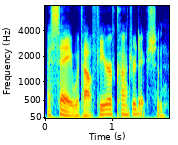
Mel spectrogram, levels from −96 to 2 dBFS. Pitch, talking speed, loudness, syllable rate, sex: 110 Hz, 195 wpm, -20 LUFS, 5.7 syllables/s, male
